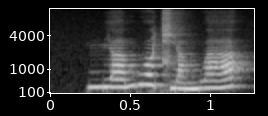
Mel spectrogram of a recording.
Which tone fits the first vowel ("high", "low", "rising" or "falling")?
rising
